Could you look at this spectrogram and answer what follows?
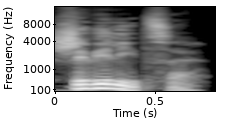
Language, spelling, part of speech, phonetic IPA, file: Russian, шевелиться, verb, [ʂɨvʲɪˈlʲit͡sːə], Ru-шевелиться.ogg
- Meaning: 1. to move, to stir, to budge 2. to awaken, to show signs of life 3. (thoughts, feelings, etc.) to appear 4. passive of шевели́ть (ševelítʹ)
